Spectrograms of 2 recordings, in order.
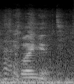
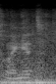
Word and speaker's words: Tlingit: George told me, but I can't pronounce it. Tlingit. Tlingit. Can you guys say Tlingit?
